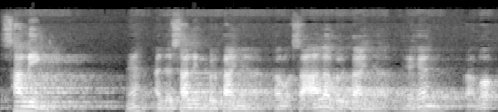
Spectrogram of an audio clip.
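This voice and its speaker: A male Islamic teacher gives a Quran lesson, patiently explaining, asking his listeners rhetorical questions and chanting verses slowly. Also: medium pitch, a little mellow. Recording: echoey hall, dull lo-fi sound.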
